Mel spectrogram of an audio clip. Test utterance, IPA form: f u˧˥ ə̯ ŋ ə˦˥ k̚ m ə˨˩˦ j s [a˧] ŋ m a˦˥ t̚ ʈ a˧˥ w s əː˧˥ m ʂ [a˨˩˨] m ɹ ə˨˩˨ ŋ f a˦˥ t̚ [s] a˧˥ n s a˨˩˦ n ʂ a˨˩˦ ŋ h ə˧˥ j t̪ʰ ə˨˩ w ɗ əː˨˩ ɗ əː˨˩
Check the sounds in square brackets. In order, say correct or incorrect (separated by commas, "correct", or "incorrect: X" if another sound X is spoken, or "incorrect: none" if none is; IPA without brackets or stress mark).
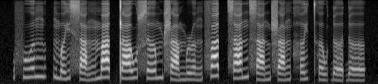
incorrect: a˨˩˨, correct, correct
